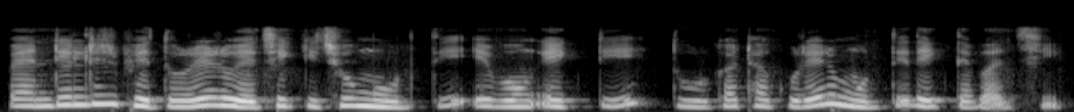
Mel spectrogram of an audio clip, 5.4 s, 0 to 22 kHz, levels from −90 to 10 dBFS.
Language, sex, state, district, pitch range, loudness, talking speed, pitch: Bengali, female, West Bengal, Cooch Behar, 220-250 Hz, -16 LUFS, 135 wpm, 230 Hz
